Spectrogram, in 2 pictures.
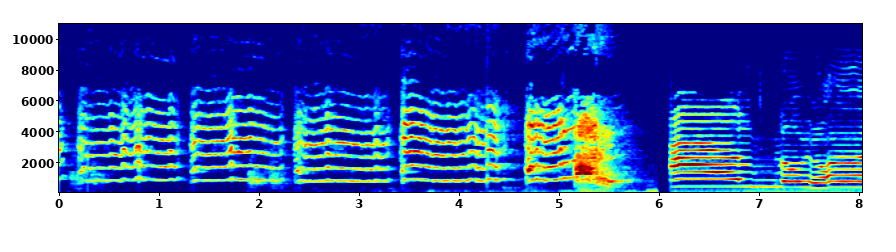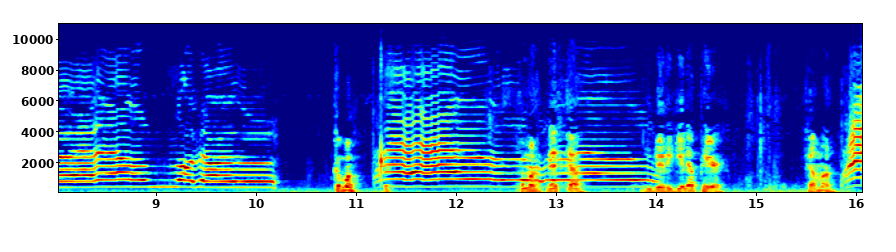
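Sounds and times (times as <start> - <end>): small dog yelping: 0.0 - 6.7
cat meowing: 5.2 - 10.1, 11.2 - 14.1.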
